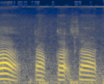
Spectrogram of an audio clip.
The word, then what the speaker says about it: ตรรกศาสตร์: นะ ครับ อ๋อรู้ แล้ว คำ ว่า ตรรกศาสตร์ อ่าน ว่า ตรรกศาสตร์ หมาย ถึง ปรัชญา สาขา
